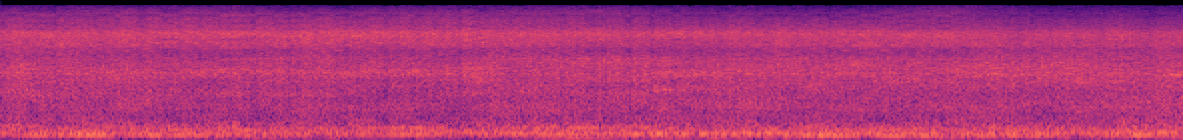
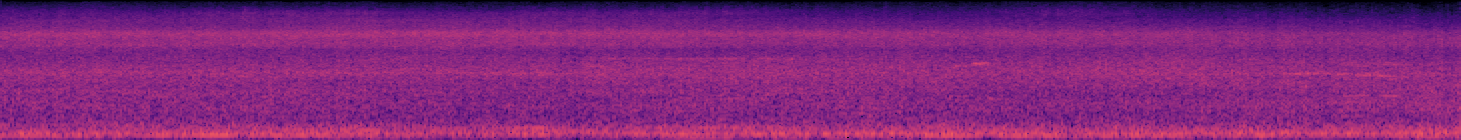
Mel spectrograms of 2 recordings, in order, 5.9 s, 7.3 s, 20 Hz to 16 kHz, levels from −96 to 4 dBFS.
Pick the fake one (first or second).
first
